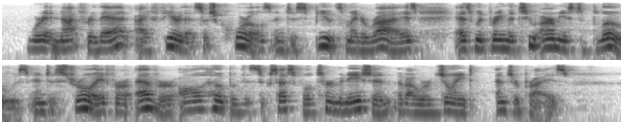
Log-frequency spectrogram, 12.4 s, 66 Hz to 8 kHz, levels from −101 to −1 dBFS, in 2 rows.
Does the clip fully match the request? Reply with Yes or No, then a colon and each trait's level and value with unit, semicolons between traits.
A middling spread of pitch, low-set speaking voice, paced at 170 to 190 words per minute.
No: average, 3.5 semitones; medium, 165 Hz; average, 175 wpm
